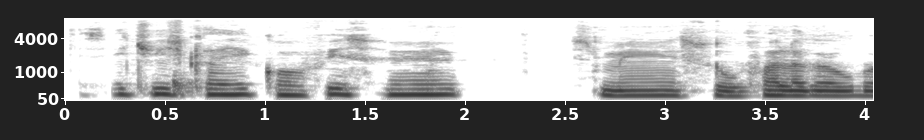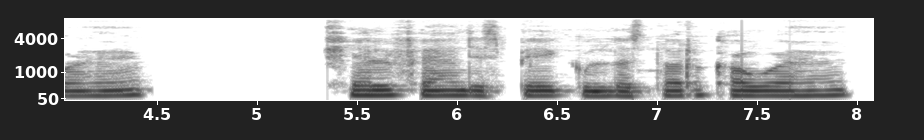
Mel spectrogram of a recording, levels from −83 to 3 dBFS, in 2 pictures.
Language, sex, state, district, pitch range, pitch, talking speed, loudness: Hindi, male, Bihar, Sitamarhi, 130-150 Hz, 135 Hz, 135 wpm, -23 LUFS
